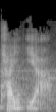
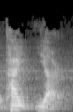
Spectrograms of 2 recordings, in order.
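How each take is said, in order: First: The name ends without a final L sound. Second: The name ends with a final L sound. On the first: The speaker calls it wrong. "不是我们现在简称泰雅" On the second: The speaker calls it right. "应该泰雅尔"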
